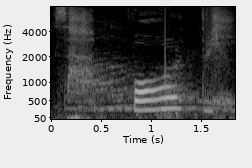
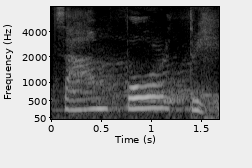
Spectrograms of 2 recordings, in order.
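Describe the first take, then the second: No difference in how they are said.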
